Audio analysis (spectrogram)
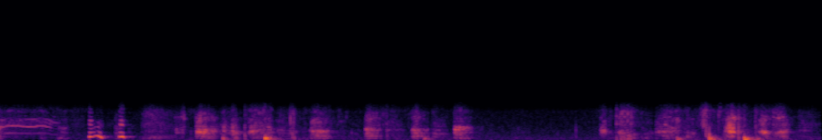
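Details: Indoors in a bedroom, an excitable pet dog opens with a drawn-out wavering whine, followed by clusters of sharp yelps and rough barks broken by brief pauses.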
